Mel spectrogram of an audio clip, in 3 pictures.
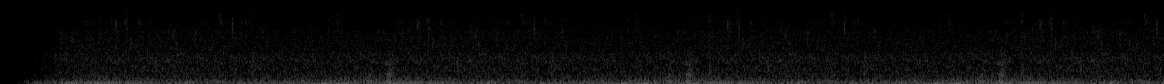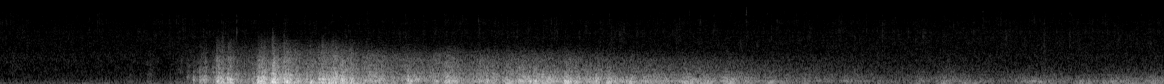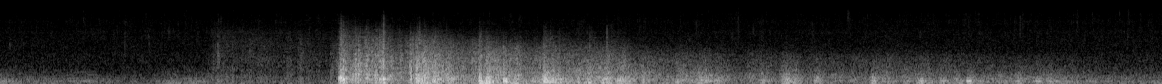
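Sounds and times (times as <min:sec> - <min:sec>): faint hiss of rain: 0:00.2 - 0:34.9
rolling thunderclap: 0:13.4 - 0:23.6, 0:25.1 - 0:34.9.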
